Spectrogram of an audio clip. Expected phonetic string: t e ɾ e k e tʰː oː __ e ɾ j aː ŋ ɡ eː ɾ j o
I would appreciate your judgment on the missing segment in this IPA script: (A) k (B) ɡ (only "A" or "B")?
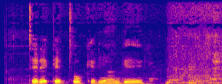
A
